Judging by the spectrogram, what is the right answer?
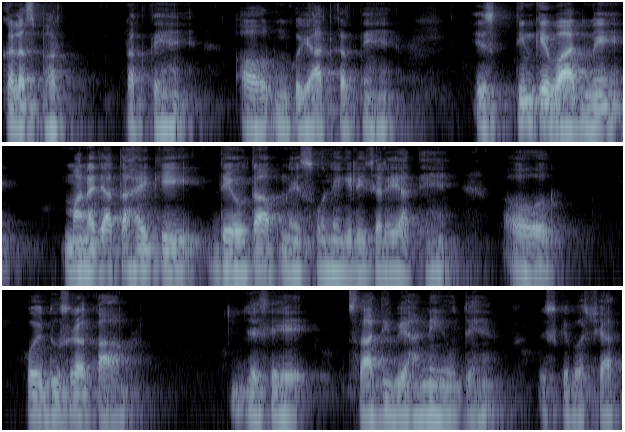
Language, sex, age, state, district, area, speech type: Hindi, male, 60+, Madhya Pradesh, Balaghat, rural, spontaneous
